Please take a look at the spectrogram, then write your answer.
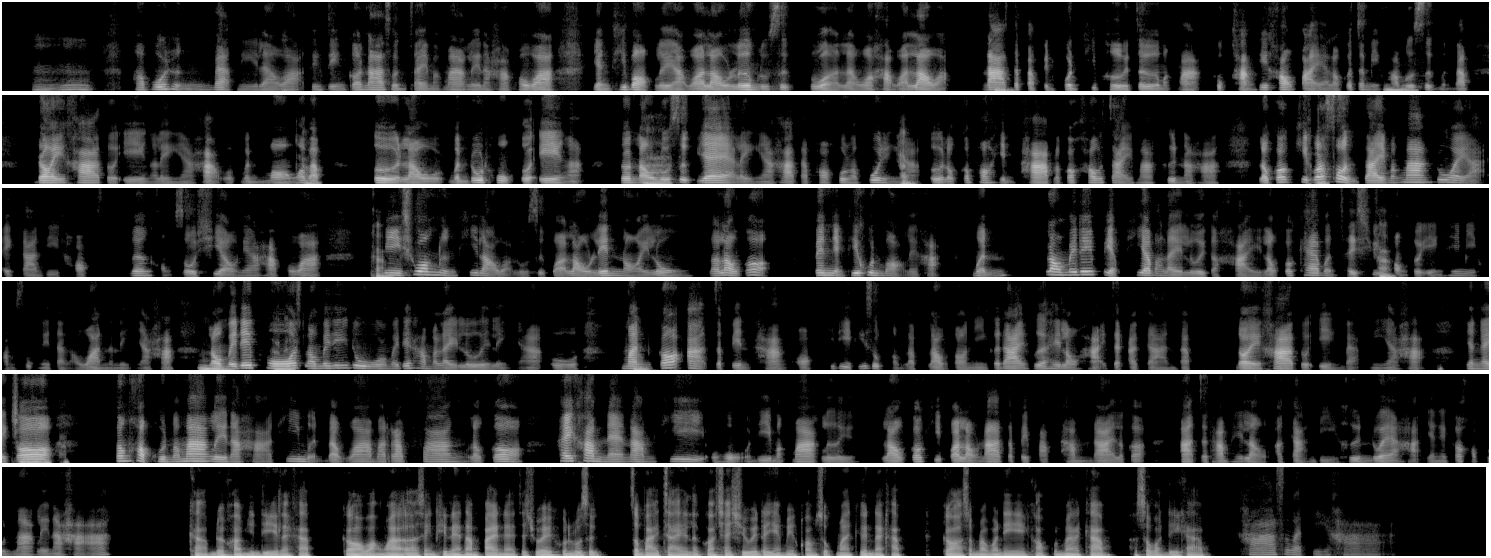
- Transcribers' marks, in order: tapping
- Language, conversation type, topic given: Thai, advice, ควรทำอย่างไรเมื่อรู้สึกแย่จากการเปรียบเทียบตัวเองกับภาพที่เห็นบนโลกออนไลน์?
